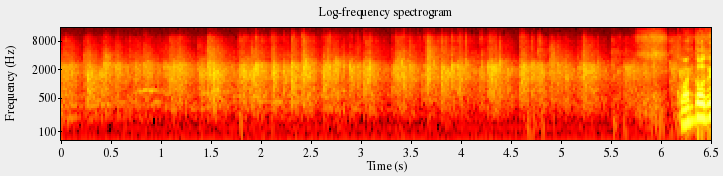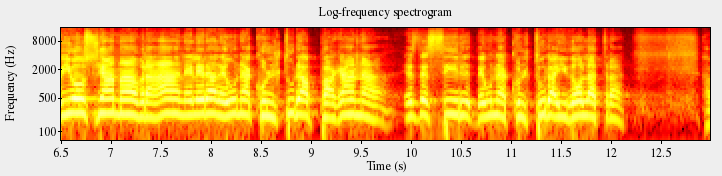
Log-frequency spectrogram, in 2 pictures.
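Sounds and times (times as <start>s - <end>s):
audience applause: 0.0s - 6.2s
speech: 6.2s - 12.9s.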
